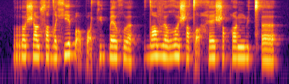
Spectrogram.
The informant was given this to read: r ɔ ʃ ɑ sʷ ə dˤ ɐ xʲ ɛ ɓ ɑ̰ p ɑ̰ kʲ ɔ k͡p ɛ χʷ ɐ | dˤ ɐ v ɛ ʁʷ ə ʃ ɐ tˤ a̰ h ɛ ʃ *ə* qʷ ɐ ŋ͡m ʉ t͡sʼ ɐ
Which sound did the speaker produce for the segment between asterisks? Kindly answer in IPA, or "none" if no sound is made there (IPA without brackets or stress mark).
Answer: ə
